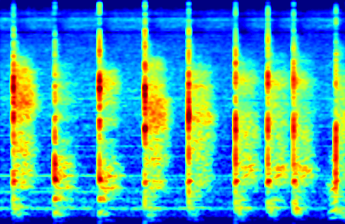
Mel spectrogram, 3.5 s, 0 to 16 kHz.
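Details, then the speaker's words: About eight sharp hammer taps on a titanium plate being faced from .800 to .375 in on a milling fixture, with clamps only lightly tightened. Some taps ring hollow at the end, showing a small gap where the plate is not fully seated, which could cause chatter. "It's not really 100% up against the fixture out here. You can hear the difference. So there's a little bit of a gap."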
